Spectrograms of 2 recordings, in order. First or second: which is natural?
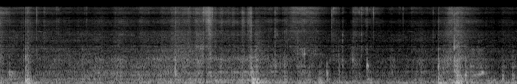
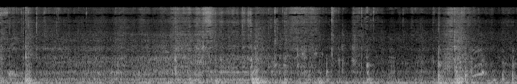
second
